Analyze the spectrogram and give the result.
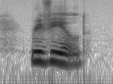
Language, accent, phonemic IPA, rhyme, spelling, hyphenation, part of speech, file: English, US, /ɹəˈviːld/, -iːld, revealed, re‧vealed, adjective / verb, En-us-revealed.ogg
- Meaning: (adjective) Of or pertaining to the revelations of a divinity to humankind; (verb) simple past and past participle of reveal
